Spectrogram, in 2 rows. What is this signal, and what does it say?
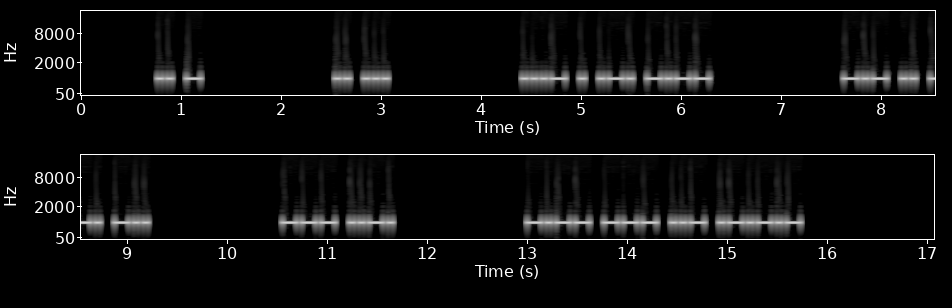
Morse code, heard as a keyed tone, about 25 wpm, 700 Hz. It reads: IT IS VERY KIND OF YOU.
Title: 4x Word-Spacing - Sentences from Top 200 Words - 25wpm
